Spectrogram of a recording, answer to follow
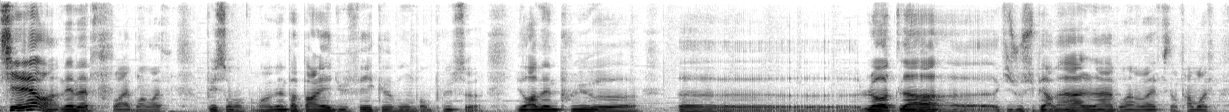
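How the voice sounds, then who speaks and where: Amid noticeable background noise, a man with a medium pitch and ordinary pitch variation speaks at a very slow pace with big swings in loudness. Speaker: YouTube film and TV reviewer. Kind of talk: casual video review. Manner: hesitant, many fillers and repetitions.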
